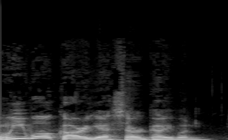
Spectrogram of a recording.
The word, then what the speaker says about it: Gawain: It's based on the Arthurian legend, Sir Gawain and the Green Knight. I always wondered how you pronounce Sir Gawain, but Gawain.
